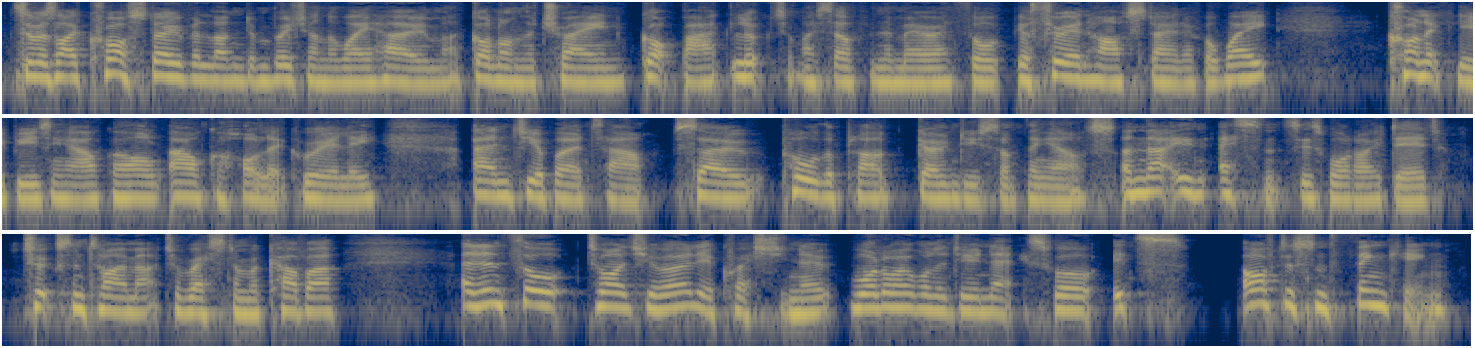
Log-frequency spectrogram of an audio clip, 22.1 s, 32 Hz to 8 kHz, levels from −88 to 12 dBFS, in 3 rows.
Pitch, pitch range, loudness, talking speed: 170 Hz, 160-200 Hz, -18 LUFS, 240 wpm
